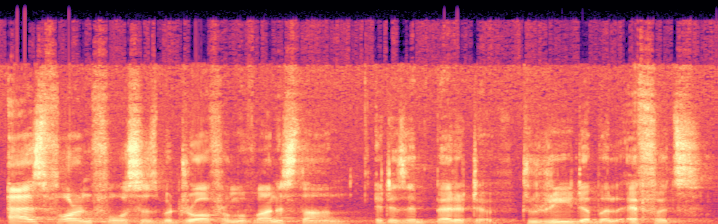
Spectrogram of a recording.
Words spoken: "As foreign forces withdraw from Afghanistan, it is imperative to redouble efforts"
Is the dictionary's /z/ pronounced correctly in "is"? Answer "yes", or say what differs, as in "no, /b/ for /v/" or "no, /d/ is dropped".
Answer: yes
